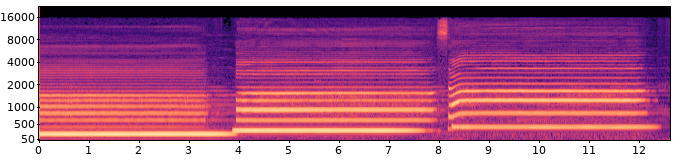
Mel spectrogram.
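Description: A woman singing the Carnatic swaras Sa, Pa and upper Sa (the ascending Sa-Pa-Sa warm-up), each held about four seconds as one steady, unwavering note. The notes step up a fifth to Pa, then up to the octave Sa, which she slides into slightly at its start.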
